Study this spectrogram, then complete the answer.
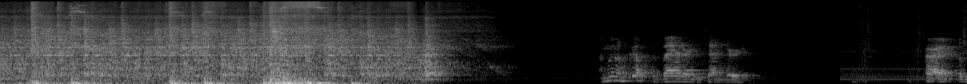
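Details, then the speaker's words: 1995 Chevy 1500 GMT400, long-sitting truck cranked before an ignition tune-up: a steady cranking churn at about three beats a second for four seconds with no catch. Crank, no start. "I think we're really close to getting this thing running, but it just sounds like it's not hitting on all cylinders."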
